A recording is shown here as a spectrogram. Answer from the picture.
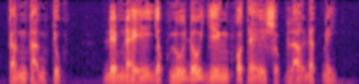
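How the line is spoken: Cold warning. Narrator (Vietnamese): lạnh lùng nhắc nhở

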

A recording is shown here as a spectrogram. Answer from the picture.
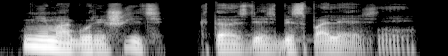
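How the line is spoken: Muttering. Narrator (Russian): пробормотал Ничто

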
